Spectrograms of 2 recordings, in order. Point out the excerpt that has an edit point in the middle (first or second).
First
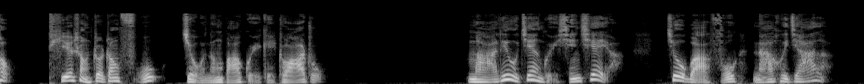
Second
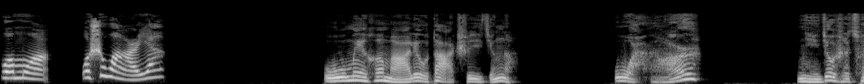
first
